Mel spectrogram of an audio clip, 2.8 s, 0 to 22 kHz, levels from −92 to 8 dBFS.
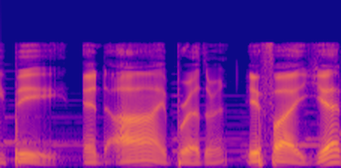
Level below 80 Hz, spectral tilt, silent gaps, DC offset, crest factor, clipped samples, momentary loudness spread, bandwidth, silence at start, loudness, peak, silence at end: -68 dBFS; -4 dB/octave; none; under 0.1%; 20 dB; under 0.1%; 10 LU; 8 kHz; 0 s; -25 LUFS; -6 dBFS; 0 s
